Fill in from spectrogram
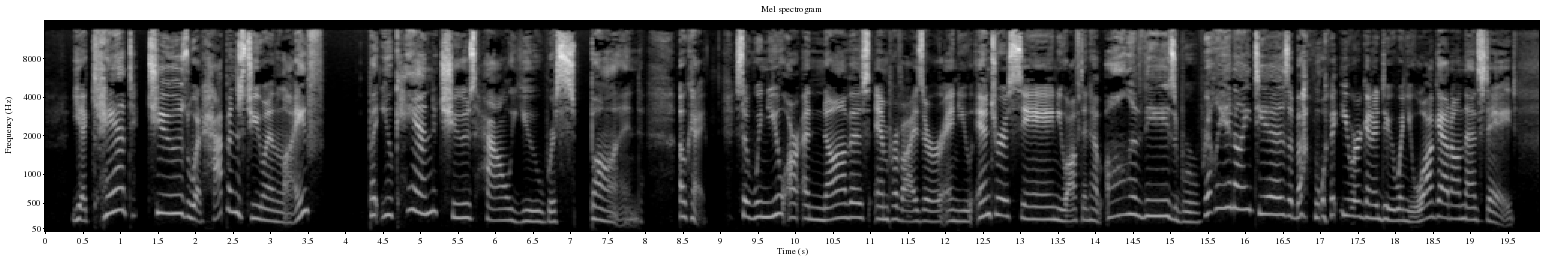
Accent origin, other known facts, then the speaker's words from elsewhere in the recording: Georgia, United States; And I was like, you guys, we're from Georgia. Y'all, we don't really speak the King's English.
